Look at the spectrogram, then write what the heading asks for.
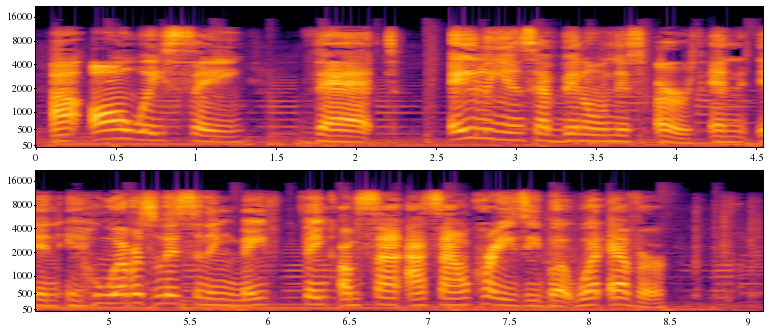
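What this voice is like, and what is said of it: Emotional, strained voice. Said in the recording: “my voice is getting, because I'm getting a little emotional”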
